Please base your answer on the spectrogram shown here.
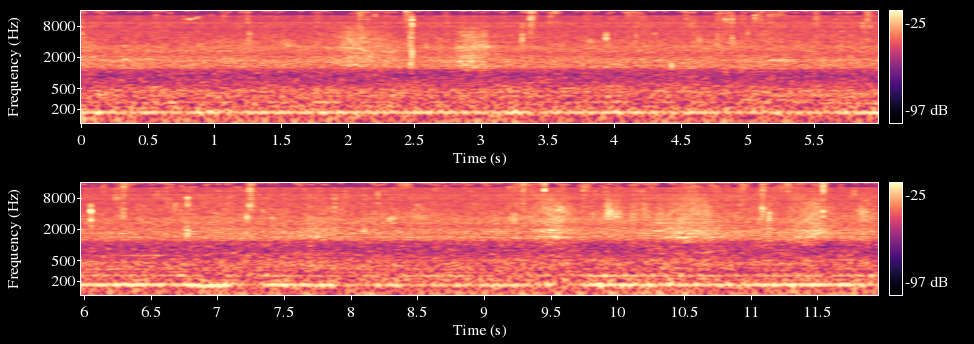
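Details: Deep, steady engine rumble with a constant low hum dominates throughout, over faint outdoor background noise and no clear animal calls.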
